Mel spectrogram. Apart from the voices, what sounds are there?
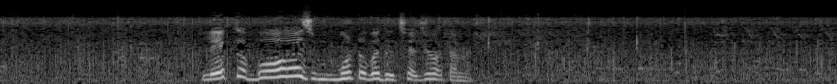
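rain falling at City Palace, Udaipur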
